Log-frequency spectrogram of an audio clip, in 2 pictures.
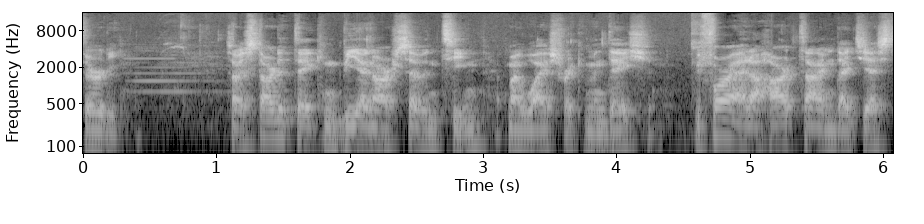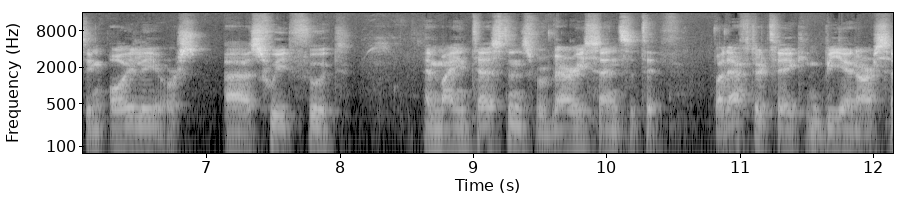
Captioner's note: voiceover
